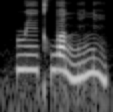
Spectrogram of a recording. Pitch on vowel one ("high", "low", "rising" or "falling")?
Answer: high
